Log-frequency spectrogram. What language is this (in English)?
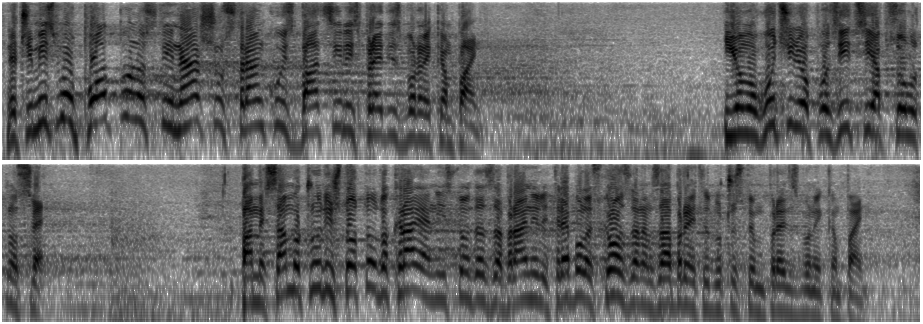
Serbian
